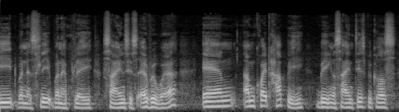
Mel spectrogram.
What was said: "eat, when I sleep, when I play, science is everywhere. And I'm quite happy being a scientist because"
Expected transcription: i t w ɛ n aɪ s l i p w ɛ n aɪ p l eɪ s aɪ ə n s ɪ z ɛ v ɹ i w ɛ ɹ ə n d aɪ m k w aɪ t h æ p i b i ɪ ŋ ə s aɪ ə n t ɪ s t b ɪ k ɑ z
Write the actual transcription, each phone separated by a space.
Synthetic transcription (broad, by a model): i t w ɛ n aɪ s l i p w ɛ n aɪ p l eɪ s aɪ ə n s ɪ s ɛ v ɹ i w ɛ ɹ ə n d aɪ m k w aɪ t h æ p i b i ɪ ŋ ə s aɪ ə n t ɪ s t b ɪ k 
